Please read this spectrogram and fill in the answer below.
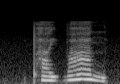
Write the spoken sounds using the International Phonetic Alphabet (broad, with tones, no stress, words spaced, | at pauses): pʰa˧jba˥˩n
